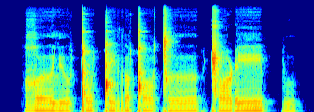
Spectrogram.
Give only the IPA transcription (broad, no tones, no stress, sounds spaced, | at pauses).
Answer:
ʁʷ ɤː lʲ oː ǃ o ǃ e r ɔ ǃ ɔː ǀ ɤː | ǁ ɔː ɽ eː pː u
